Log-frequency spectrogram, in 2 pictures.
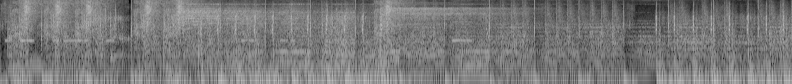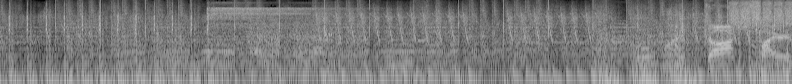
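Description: Dense, continuous gunfire and explosive crashes in the NeuroVoider robot shooter game, with spread shots firing nonstop over loud electronic music for about sixteen seconds, the barrage briefly cutting out once midway.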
